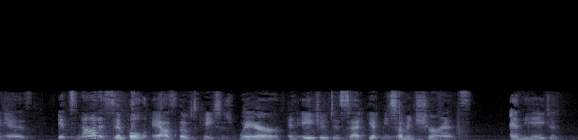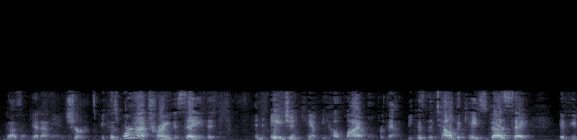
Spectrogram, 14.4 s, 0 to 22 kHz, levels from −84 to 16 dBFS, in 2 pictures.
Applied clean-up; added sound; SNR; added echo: none; none; none; none.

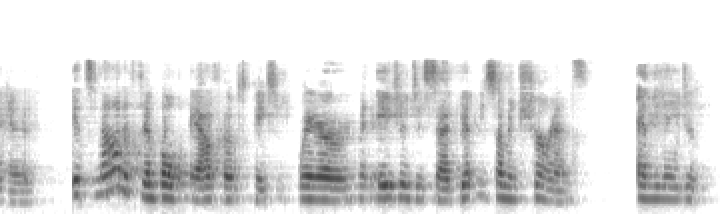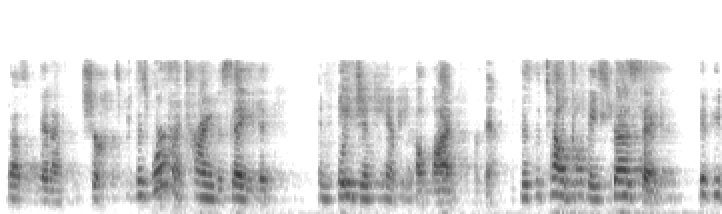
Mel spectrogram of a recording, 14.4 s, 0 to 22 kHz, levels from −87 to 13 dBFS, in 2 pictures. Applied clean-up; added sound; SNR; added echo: neural mask model DeepFilterNet 3.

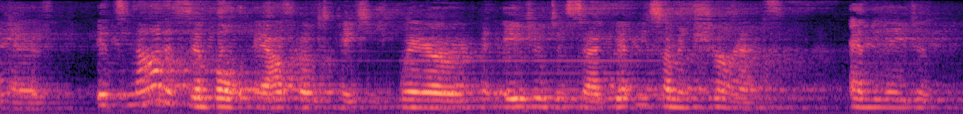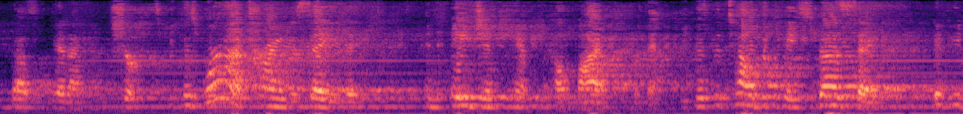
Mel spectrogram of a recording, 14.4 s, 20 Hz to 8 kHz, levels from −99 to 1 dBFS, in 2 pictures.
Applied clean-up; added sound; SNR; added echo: neural separator model SepFormer DNS4.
